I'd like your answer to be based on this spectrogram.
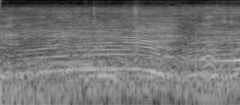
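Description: Oxen at the Wednesday livestock market in Shahrisabz give a long, loud, wavering moo that carries over a steady background crowd din for the whole stretch.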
